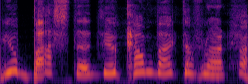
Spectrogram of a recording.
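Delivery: very high put-on Spanish-accented woman's voice. Acting out angry characters in a story by putting on a voice. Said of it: "and then they do in a voice".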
